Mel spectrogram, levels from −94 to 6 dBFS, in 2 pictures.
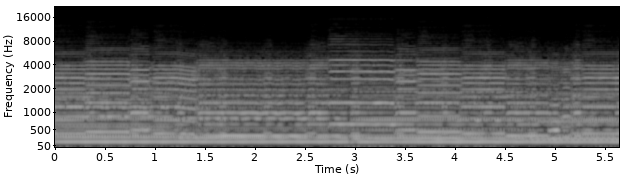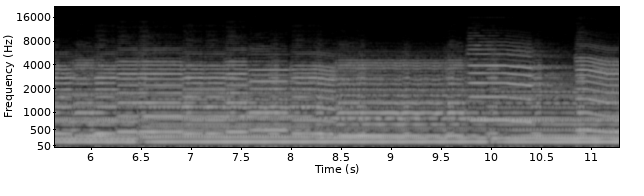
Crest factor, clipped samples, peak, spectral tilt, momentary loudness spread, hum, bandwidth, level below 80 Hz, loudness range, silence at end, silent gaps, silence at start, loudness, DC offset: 12 dB; under 0.1%; -16 dBFS; -6 dB/octave; 2 LU; none; 8.4 kHz; -66 dBFS; 0 LU; 0 s; none; 0 s; -29 LUFS; under 0.1%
